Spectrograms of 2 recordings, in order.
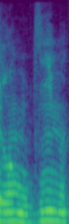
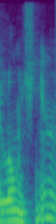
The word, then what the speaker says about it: Longino: vai chamar de Longuinho tem gente que vai chamar de longe no Eu já vi as duas pronúncias Particularmente eu prefiro chamar de longe no né tenho preferido assim porque afinal de contas existissem o depois dele em língua portuguesa soar como Longuinho fica estranho né é este é na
